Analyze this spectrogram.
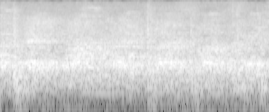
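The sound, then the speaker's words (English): A steady wash of arena crowd noise at an evening game in Albany fills the space, a dense, continuous roar of many voices murmuring and cheering at a constant, fairly loud level with no distinct words. “Good crowd here tonight.”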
